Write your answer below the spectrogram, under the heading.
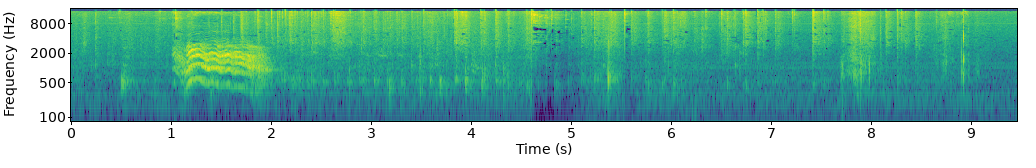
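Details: Gitsie Glitter, a female Chorkie (Chihuahua Yorkie) tiny toy dog, whines with excitement to go for a ride in the car, indoors; one loud, wavering, harmonic whine lasting about a second, followed by soft clicks and patter.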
